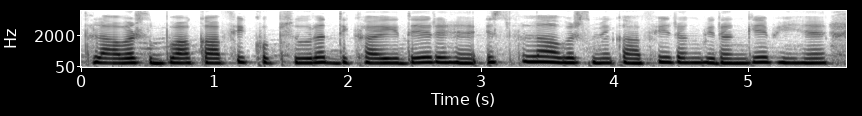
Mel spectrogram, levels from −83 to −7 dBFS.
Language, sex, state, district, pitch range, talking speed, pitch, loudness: Hindi, female, Jharkhand, Ranchi, 240-265 Hz, 165 wpm, 250 Hz, -11 LUFS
